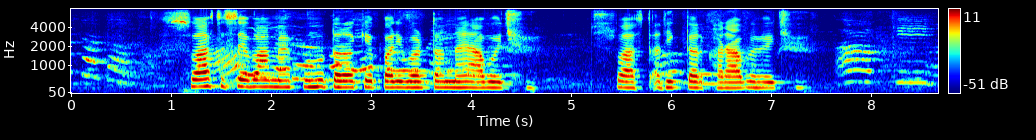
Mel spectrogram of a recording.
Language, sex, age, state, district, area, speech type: Maithili, female, 30-45, Bihar, Araria, rural, spontaneous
